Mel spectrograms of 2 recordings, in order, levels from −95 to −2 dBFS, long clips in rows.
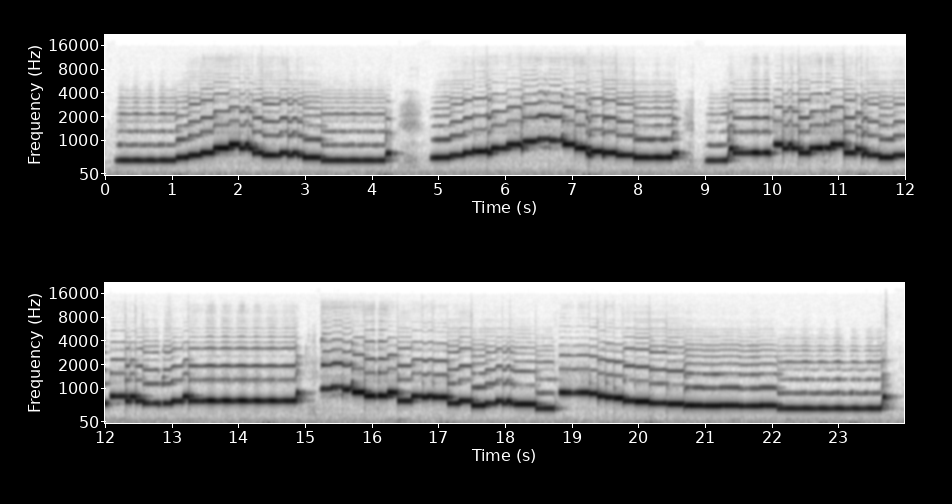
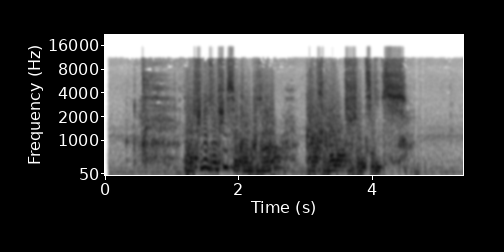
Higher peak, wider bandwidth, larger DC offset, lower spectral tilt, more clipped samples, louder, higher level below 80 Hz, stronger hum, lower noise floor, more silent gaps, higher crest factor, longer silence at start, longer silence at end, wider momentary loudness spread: about the same, -2 dBFS vs 0 dBFS; second, 6.2 kHz vs 16 kHz; neither; about the same, -3 dB/octave vs -3.5 dB/octave; second, under 0.1% vs 0.3%; second, -13 LUFS vs -7 LUFS; second, -58 dBFS vs -30 dBFS; neither; first, -50 dBFS vs -32 dBFS; neither; about the same, 10 dB vs 10 dB; about the same, 0.15 s vs 0.2 s; about the same, 0.25 s vs 0.15 s; second, 8 LU vs 12 LU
